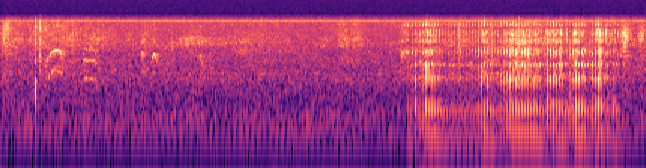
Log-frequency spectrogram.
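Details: Sleeping dog giving a loud, rough, rattling snore on the in-breath lasting about two seconds, after a stretch of quiet room hum; snoring.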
